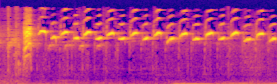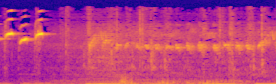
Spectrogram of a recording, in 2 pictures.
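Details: Greater green leafbird song used to provoke aggression: a rapid, regular string of paired bright whistled notes lasting about four seconds, then a softer, sustained buzzy trill, over a low hum.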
